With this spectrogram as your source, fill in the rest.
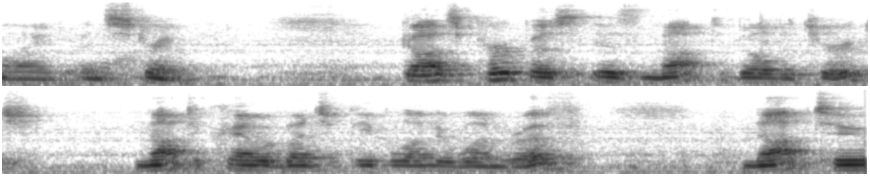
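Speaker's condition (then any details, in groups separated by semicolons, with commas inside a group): No condition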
